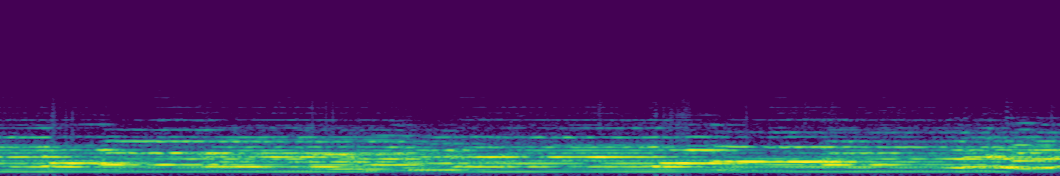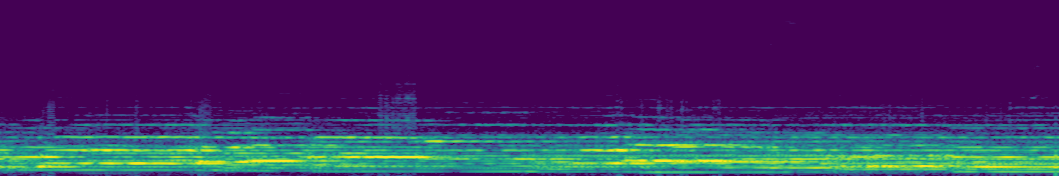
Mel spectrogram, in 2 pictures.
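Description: Brass band playing sustained, slowly changing chords.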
